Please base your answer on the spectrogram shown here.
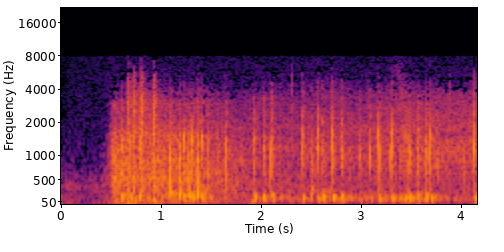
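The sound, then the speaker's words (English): Machine gun and small-arms fire in a night battle on a rocky hillside between British and Argentine troops: rapid, rattling bursts of shots that start abruptly and continue in uneven staccato volleys. “You can hear the bullets now whizzing around us, ricocheting off the rocks. A heavy salvo of small arms fire, machine gun fire coming both down the hill and then up the hill in reply from the British troops ahead of me.”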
